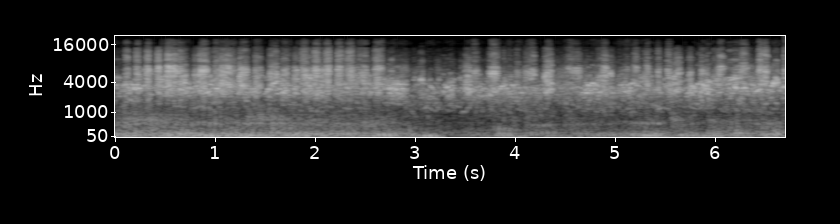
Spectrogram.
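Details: Aviary colony of budgerigars, said to be happy, keeps up busy high-pitched chirping and scratchy warbling with clicking notes; the chatter thins briefly midway, then builds again.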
